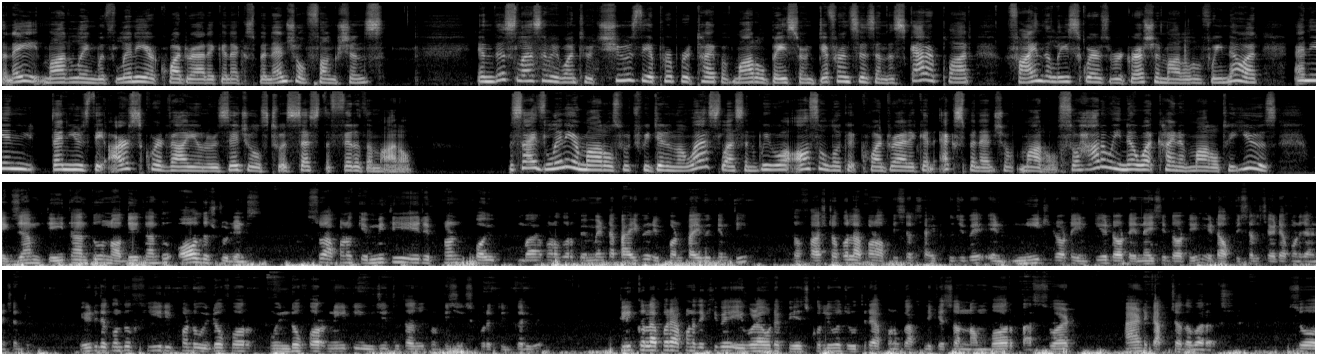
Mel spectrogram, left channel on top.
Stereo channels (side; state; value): both; different; correlation 0.00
